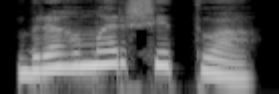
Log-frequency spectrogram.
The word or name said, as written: ಬ್ರಹ್ಮರ್ಷಿತ್ವ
